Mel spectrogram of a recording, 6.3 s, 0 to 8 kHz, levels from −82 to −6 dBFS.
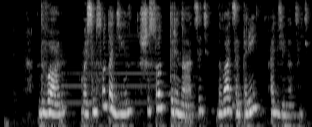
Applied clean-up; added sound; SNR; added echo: classical method WPE with log-MMSE.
